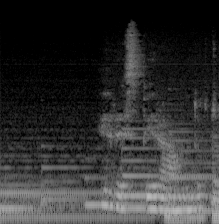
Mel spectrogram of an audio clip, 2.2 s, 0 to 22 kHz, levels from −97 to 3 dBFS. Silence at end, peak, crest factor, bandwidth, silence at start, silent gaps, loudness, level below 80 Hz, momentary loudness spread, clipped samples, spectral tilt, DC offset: 0 s; -18 dBFS; 14 dB; 15.5 kHz; 0 s; none; -34 LUFS; -50 dBFS; 14 LU; under 0.1%; -6.5 dB/octave; under 0.1%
